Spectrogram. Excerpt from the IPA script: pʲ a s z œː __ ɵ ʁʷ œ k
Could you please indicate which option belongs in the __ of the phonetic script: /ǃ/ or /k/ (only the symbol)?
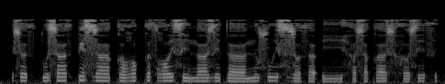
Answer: k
